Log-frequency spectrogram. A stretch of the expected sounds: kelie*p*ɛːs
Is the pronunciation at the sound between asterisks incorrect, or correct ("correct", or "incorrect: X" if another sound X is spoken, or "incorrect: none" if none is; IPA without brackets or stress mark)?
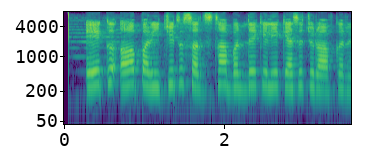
incorrect: k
